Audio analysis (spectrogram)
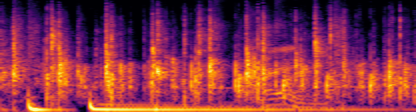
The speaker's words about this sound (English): Clap it up for that, like, literally.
